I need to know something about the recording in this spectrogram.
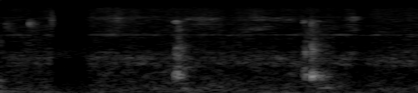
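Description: Near silence: room tone with a few faint computer mouse clicks.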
